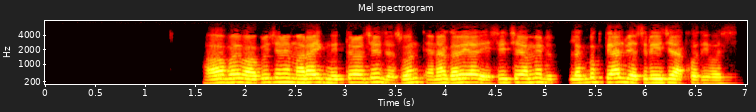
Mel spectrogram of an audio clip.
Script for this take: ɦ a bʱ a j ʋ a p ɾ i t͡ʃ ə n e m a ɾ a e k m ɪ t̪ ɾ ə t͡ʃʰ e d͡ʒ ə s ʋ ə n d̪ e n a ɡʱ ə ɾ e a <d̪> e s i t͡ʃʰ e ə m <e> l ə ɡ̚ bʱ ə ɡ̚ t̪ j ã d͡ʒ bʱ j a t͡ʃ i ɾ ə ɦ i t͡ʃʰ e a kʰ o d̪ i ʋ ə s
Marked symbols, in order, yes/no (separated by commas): yes, yes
